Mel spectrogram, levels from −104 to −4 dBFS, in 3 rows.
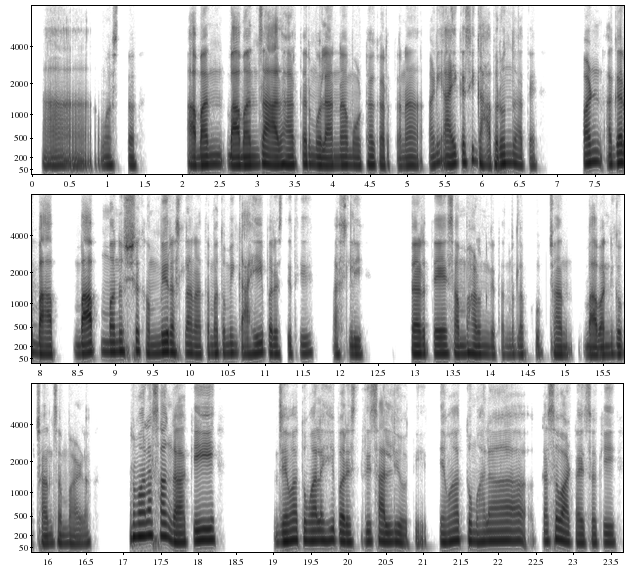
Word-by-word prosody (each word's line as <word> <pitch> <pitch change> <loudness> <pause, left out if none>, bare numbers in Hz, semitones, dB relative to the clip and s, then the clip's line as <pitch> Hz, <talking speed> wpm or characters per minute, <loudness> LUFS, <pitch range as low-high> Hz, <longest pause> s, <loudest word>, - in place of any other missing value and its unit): हां. 100 0 -5 0.3
मस्त. 105 0 -7 0.9
आबां 105 +2 +4 0.3
बाबांचा 105 +3 +4
आधार 105 +1 +4
तर 115 0 +1
मुलांना 100 0 +2
मोठं 100 +2 -1
करतं 95 -2 -5
ना. 100 0 0 0.2
आणि 110 +7 -3
आई 115 - +3
कशी 135 +4 -2
घाबरून 115 -1 0
जाते. 100 -5 -4 0.6
पण 135 +4 +3
अगर 130 +4 +4
बाप 105 0 +1 0.4
बाप 125 +3 +6 0.2
मनुष्य 135 +2 +2
खंबीर 115 +4 +3
असला 115 -1 -1
ना, 105 - 0
तर 105 - -9
मग 115 +1 -1
तुम्ही 115 +1 -2
काहीही 105 +5 0
परिस्थिती 110 +1 -3 0.3
असली, 100 0 -4 0.7
तर 110 0 +5
ते 110 0 +3
सांभाळून 105 0 0
घेतात. 100 0 -8
मतलब 100 +1 -7
खूप 105 +1 -10
छान 100 -1 0 0.3
बाबांनी 95 +2 0
खूप 105 0 -3
छान 100 0 -1
सांभाळलं. 100 -1 -4 0.5
तर 180 - +3
मला 190 +2 +6
सांगा, 170 - +3
की 140 +5 +4 0.9
जेव्हा 125 +3 +5
तुम्हाला 135 0 +3
ही 135 +2 +2
परिस्थिती 120 +1 0
चालली 120 -1 +1
होती, 105 -3 -5 0.2
तेव्हा 120 +4 +2
तुम्हाला 130 +1 +1 0.2
कसं 125 +4 0
वाटायचं? 110 -4 0
की 110 +1 -3
110 Hz, 140 wpm, -22 LUFS, 105-125 Hz, 0.9 s, बाप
